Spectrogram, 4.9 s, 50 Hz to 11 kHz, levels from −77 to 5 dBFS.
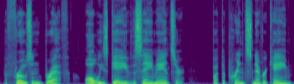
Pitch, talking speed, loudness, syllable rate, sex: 115 Hz, 160 wpm, -18 LUFS, 4.4 syllables/s, male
